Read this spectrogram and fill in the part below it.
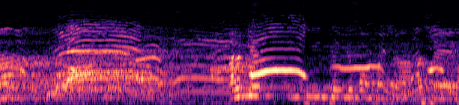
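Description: Concert crowd from a show shouting and cheering, a dense wash of excited voices with whoops rising and falling, heard as played-back footage at moderate level with some voices standing out.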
